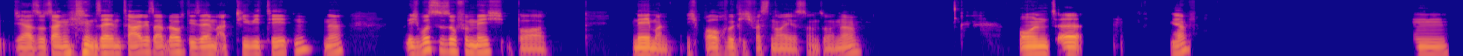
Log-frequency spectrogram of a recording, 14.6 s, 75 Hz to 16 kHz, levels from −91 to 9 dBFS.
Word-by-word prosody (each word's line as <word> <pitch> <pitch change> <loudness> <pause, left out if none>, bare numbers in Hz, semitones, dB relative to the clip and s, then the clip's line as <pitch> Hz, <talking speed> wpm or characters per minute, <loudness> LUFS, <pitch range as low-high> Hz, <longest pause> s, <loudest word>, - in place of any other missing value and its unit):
ja, 90 0 +1
sozusagen 100 +2 +2
denselben 100 -3 +4
Tagesablauf, 110 +2 +2
dieselben 95 0 +1
Aktivitäten, 105 +9 -2
ne? 115 +6 -2 0.6
Und - - -1
ich 95 +3 0
wusste 145 -1 +3
so 125 0 +3
für 115 0 -4
mich: 110 +2 +2
„Boah, 80 -1 -4 0.9
ne, 90 0 +6
man, 75 -2 -4
ich - - -10
brauch 90 +1 0
wirklich 95 0 -4
was 85 0 -5
Neues 80 -2 -5
und - - -11
so“, 80 0 -9
ne? 100 +7 -3 1.6
Und, 100 0 +4
äh, 95 0 +7 0.9
ja? 110 +8 +1 2.3
Mhm. 95 +1 -3
100 Hz, 115 wpm, -26 LUFS, 90-110 Hz, 2.3 s, äh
